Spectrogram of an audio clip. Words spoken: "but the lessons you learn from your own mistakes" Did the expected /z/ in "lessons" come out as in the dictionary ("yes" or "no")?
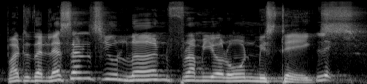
no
